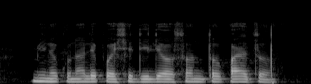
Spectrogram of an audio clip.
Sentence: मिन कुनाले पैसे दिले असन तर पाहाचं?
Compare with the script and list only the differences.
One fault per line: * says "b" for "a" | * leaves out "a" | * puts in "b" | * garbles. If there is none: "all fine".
all fine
